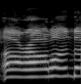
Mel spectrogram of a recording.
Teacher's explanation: اعرض یعنی عین میں بھی قلقلہ نہیں کریں گے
